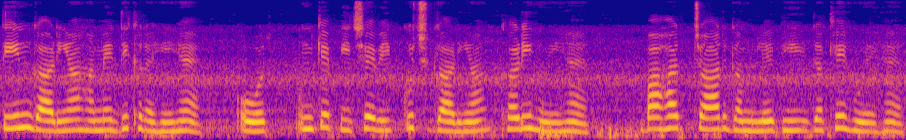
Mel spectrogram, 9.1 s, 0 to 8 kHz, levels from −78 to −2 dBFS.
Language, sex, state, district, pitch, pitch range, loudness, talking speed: Hindi, female, Punjab, Fazilka, 215 Hz, 200-245 Hz, -16 LUFS, 145 wpm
